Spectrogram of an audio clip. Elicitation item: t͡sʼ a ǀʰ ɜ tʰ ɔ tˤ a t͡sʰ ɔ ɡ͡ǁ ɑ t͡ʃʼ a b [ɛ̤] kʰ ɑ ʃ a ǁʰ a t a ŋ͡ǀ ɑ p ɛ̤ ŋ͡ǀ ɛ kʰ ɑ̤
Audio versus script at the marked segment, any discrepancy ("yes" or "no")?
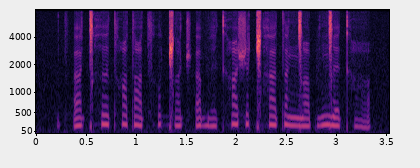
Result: no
